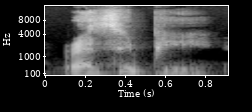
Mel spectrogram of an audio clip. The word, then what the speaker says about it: Recipe: Recipe, so heißt es ja. Recipe. So wird es ausgesprochen.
